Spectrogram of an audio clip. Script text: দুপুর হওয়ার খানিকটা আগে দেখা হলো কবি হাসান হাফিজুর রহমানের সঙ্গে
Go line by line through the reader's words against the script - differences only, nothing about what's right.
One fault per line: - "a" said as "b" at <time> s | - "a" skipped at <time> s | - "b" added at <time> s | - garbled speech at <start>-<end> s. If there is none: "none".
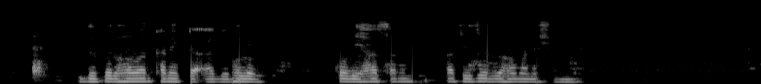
- "দেখা" skipped at 2.3 s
